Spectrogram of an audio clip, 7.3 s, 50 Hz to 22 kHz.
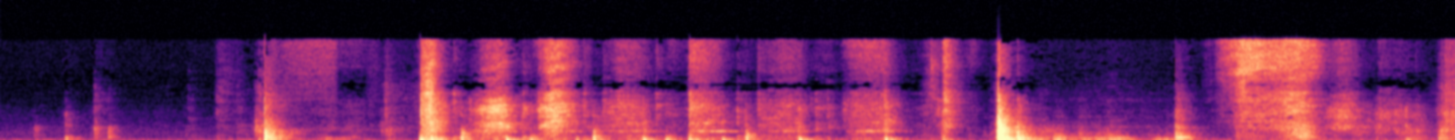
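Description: Hand balloon pump inflating a green 260 twisting balloon: a quick run of rasping pump strokes, about three a second, starting about two seconds in. A sharp click comes about five seconds in, and a brief hiss near the end.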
